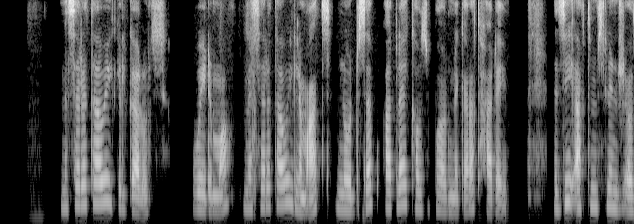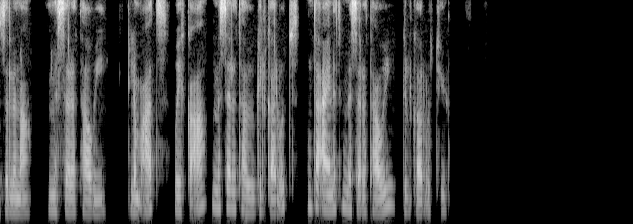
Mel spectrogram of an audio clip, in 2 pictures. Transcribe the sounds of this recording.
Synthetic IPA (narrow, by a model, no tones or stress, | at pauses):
mɐsɐɾɐt̪ʰawiɡɨlɡalo̞t̪ | wɔjd̪ɨmːamɐsɐɾɐt̪ʰawilɨmʕa̰t̪nɨwɔd̪ːɨsɐβʔaβlajkʰaβzɨbɐhalunɐɡɐɾat̪ħad̪ɐ̰jːu | ʔɨziaβt̪ʰimɨslinɨɾiʔo̞zɐlːɐna | mɐsɐɾɐt̪ʰawi | lɨmʕa̰t̪wɔjkʰɐ̰ʔa̰mɐsɐɾɐt̪ʰawiɡɨlɡalo̞t̪ʔɨnt̪ʰɐʕajnɐt̪mɐsɐɾɐt̪ʰawiɡ̥ɨlɡalo̞̰t̪ʰɨjːu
